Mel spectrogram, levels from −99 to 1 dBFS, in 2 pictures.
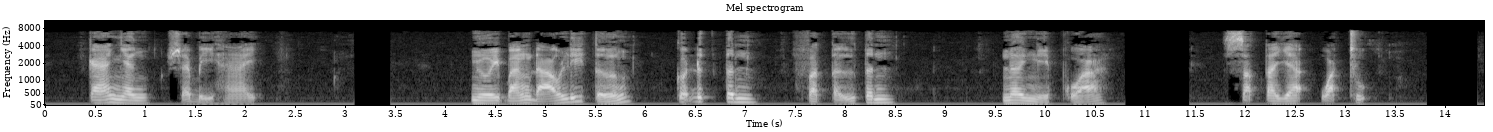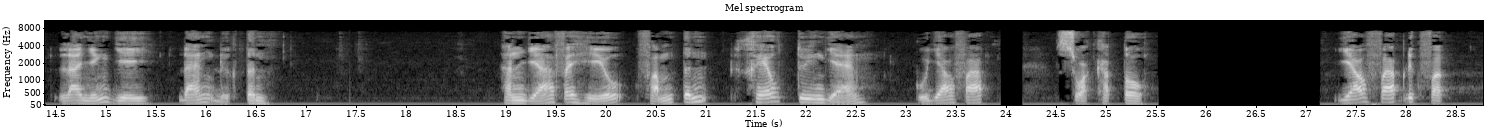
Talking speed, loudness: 90 wpm, -20 LUFS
